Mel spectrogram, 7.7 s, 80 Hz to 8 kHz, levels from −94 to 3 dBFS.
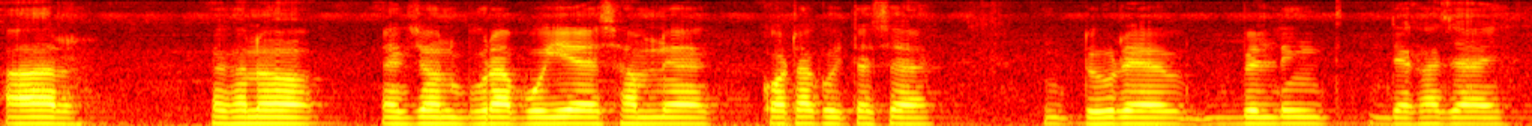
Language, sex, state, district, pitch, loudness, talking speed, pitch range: Bengali, male, Tripura, Unakoti, 150 Hz, -17 LUFS, 95 wpm, 145-150 Hz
